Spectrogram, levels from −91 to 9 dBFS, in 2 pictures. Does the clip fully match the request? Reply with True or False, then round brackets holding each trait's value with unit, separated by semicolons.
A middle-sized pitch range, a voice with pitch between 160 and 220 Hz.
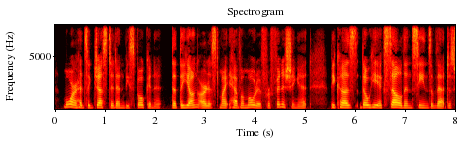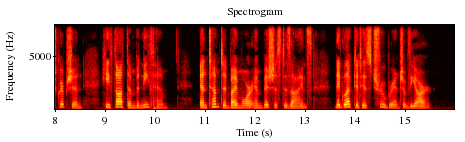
True (3.3 semitones; 190 Hz)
